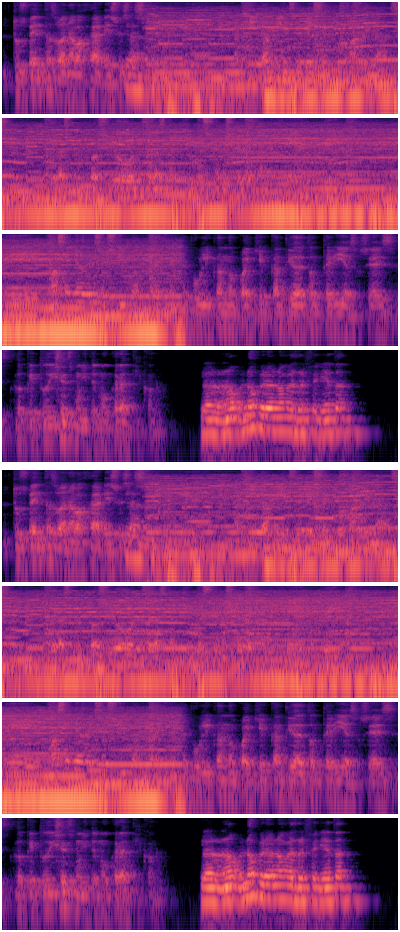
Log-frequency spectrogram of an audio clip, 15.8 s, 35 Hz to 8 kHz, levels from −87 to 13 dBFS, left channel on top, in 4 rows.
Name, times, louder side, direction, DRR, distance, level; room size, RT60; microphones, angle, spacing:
voice 1, 0.1-4.0 4.4-7.4 7.9-13.4, equal, ahead, 1.5 m, -31 dB
sound 1, 1.4-9.7, equal, 25° right, 1.8 m, -26 dB
sound 2, 2.6-9.5, left 2 dB, 25° left, 0.4 m, -22 dB
voice 2, 13.9-15.4, right 1 dB, 80° right, 1.0 m, -20 dB
5.7 x 3.2 x 2.3 m
head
